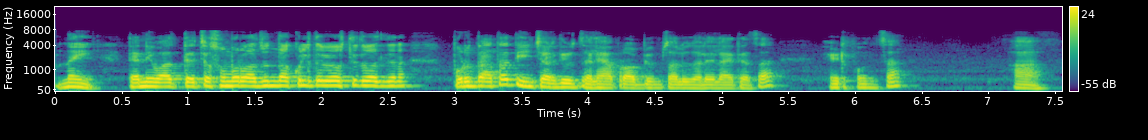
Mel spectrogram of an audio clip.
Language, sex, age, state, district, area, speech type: Marathi, male, 30-45, Maharashtra, Amravati, rural, spontaneous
